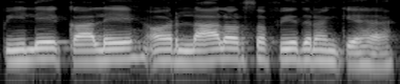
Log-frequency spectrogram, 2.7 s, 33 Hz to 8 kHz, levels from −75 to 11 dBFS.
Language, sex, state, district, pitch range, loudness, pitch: Hindi, male, Jharkhand, Garhwa, 150-165 Hz, -13 LUFS, 155 Hz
